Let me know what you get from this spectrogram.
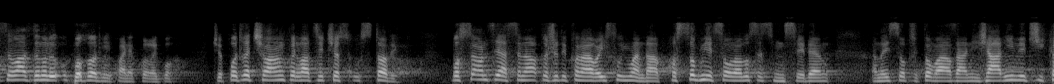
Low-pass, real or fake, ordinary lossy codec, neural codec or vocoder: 7.2 kHz; fake; Opus, 32 kbps; codec, 16 kHz, 0.5 kbps, FunCodec, trained on Chinese and English, 25 frames a second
